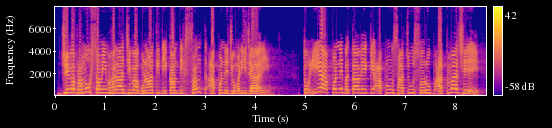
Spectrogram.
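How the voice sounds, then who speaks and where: A man, a swami, gives a sermon and tells a parable in a lively way, acting out the characters. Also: very high-pitched, moderate pace. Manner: animated storyteller, acts out the characters. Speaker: swami giving a religious discourse. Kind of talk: sermon with storytelling. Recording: long hall reverb.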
